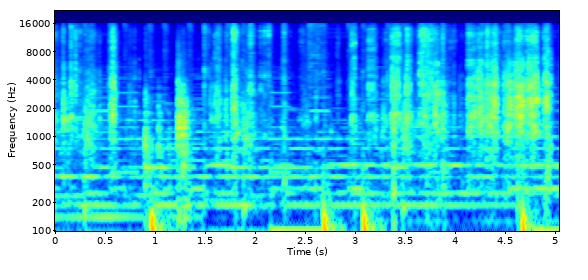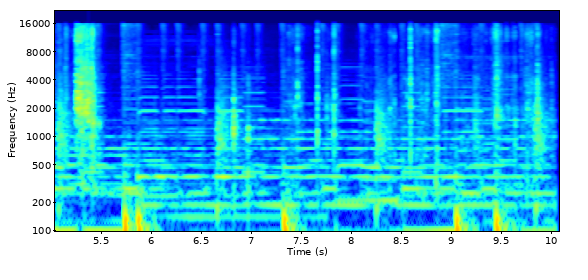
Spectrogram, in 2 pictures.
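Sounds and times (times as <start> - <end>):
cardboard box scraping: 0.0 - 5.6
background music: 0.0 - 10.0.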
